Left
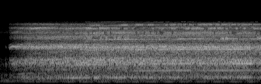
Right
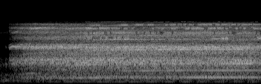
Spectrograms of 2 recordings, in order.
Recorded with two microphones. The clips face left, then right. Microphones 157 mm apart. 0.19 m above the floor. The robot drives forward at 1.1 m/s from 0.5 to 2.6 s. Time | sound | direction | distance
0.1 | a blender | 25° left (ahead or behind) | 1.4 m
